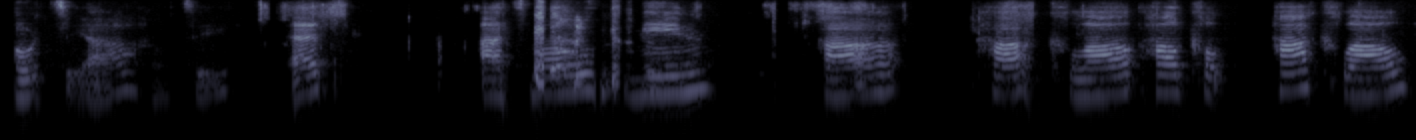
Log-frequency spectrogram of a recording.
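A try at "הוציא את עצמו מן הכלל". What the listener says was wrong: Good.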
